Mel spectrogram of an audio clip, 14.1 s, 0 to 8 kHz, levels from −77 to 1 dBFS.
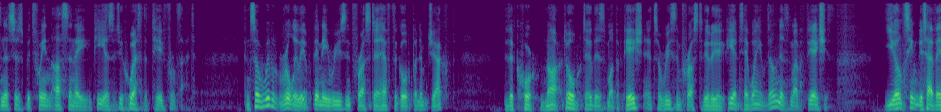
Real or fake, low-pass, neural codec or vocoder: fake; 7.2 kHz; codec, 16 kHz in and 24 kHz out, 0.4 kbps, LongCat-Audio-Codec, four codebook decoder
